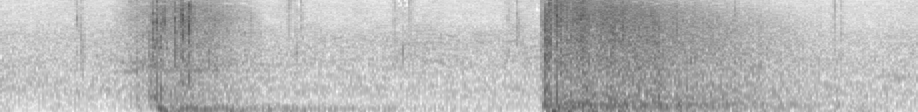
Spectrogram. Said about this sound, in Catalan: Ignore si heu assistit a un castell de focs artificials, però després del tercer avís és difícil mantindre una conversa. Les cares s'acosten per a poder sentir el que l'altre ha de dir.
